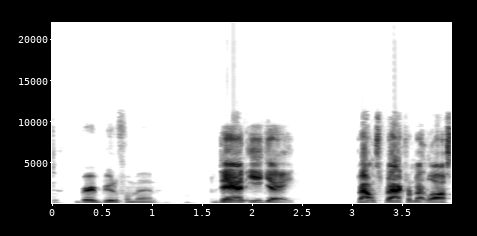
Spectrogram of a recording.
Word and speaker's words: Ige: apex um korean zombie dan iggy um yeah i keep saying it i say it wrong every time don't i ige um korean zombies last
